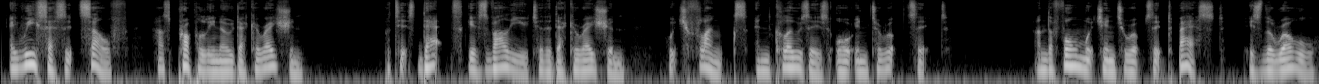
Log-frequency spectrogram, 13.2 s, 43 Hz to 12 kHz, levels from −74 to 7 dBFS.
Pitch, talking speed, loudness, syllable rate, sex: 110 Hz, 140 wpm, -22 LUFS, 4.7 syllables/s, male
